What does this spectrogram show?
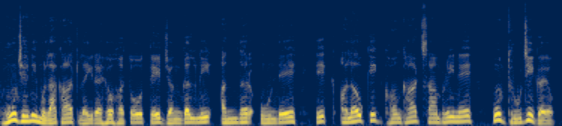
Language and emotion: Gujarati, fearful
